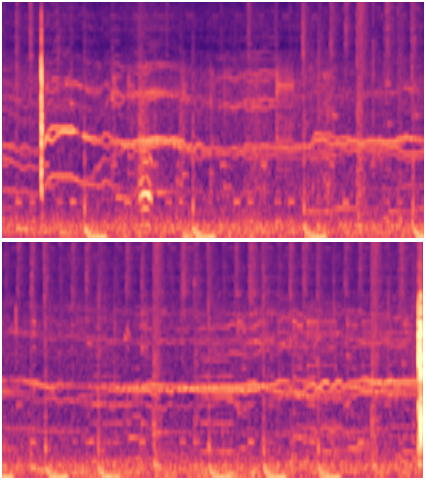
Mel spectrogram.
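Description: Mini quadcopter's tiny motors and propellers whining steadily in flight, the pitch wavering and dipping slightly as the throttle changes.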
